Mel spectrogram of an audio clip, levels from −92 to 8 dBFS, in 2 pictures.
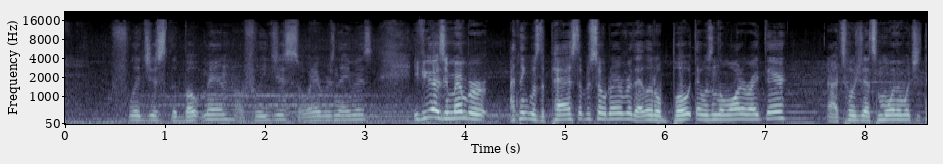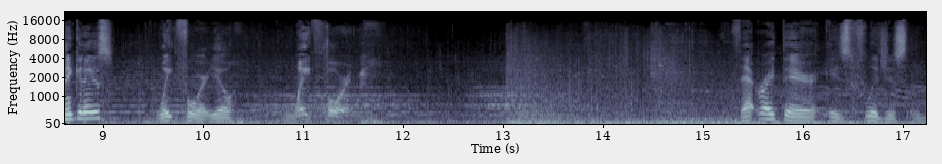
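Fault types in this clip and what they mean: DAB burbling: Under weak reception, bit errors slipped past the receiver's error correction into the MP2 audio data, corrupting samples and scale factors so single sub-bands leapt in level for up to a frame. The result is short noise blips over the sound: a tiny blip at 5.93 s, a longer patch from 8.61 to 8.83 s, and a short burst from 16.56 to 16.66 s. This fits an error rate well under one percent.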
